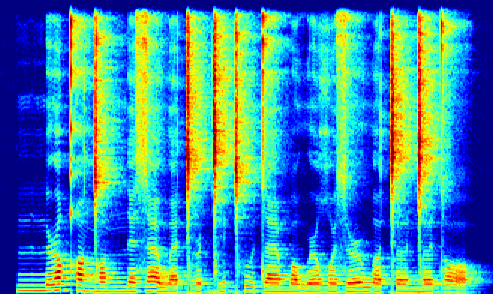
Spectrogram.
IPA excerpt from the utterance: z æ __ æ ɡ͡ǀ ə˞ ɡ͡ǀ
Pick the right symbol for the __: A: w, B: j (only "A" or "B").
A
